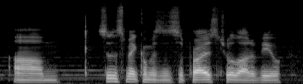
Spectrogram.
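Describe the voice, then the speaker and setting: With music in the background, a man speaks with a fairly low pitch. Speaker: gaming commentator. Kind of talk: casual gameplay commentary.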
